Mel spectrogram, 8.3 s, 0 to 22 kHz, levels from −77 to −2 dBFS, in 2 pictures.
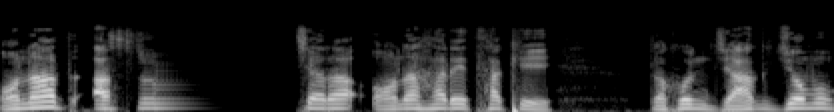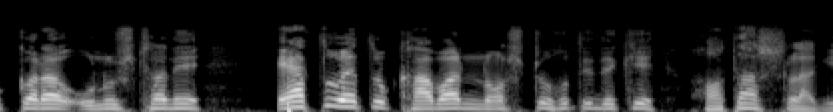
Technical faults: repeated packet loss (robotic sound); long network dropout

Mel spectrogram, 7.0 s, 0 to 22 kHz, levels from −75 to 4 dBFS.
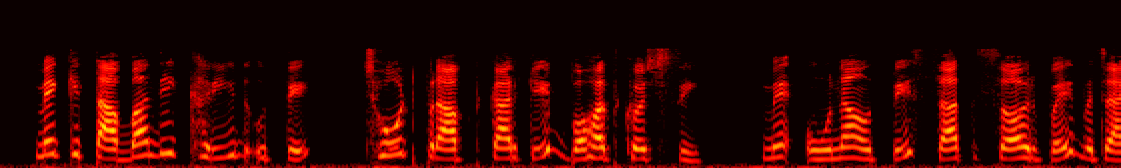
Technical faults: MP3 compression

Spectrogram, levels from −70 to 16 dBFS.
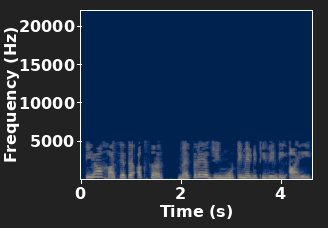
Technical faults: MP3 compression

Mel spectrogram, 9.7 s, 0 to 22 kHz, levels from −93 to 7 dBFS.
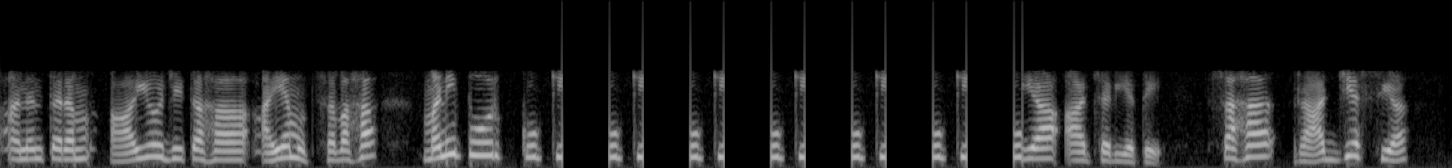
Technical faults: AMR narrowband mobile codec; stutter with silent gaps

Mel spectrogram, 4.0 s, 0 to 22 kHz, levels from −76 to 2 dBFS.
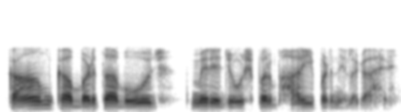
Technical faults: none

